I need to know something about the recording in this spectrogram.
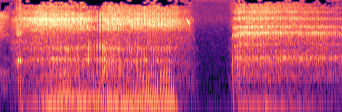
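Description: Loud snoring of a man who has fallen asleep while watching television: a long rattling inhale, a brief silent pause, then another raspy snore beginning. No talking, just heavy sleep breathing.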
